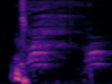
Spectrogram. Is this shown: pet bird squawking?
no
